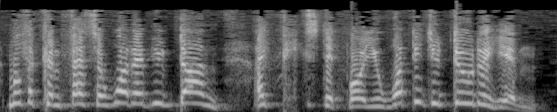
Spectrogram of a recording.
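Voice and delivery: high, urgent woman warrior; a distraught guard pleading high; Kara. Acted. Kara voiced in the story.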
